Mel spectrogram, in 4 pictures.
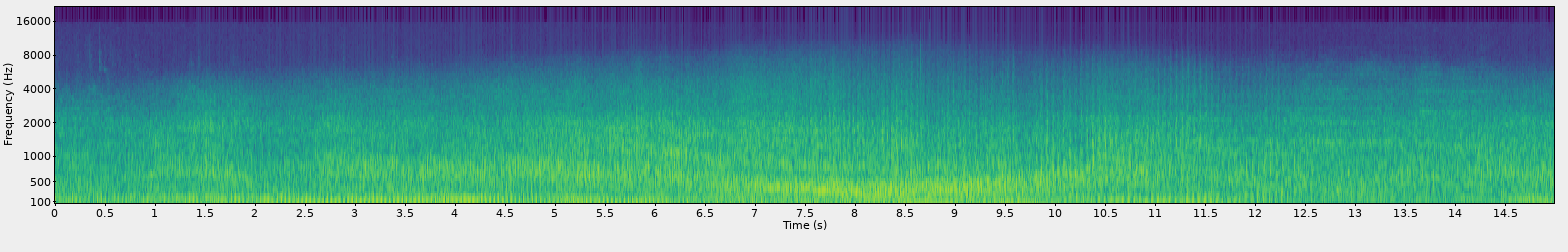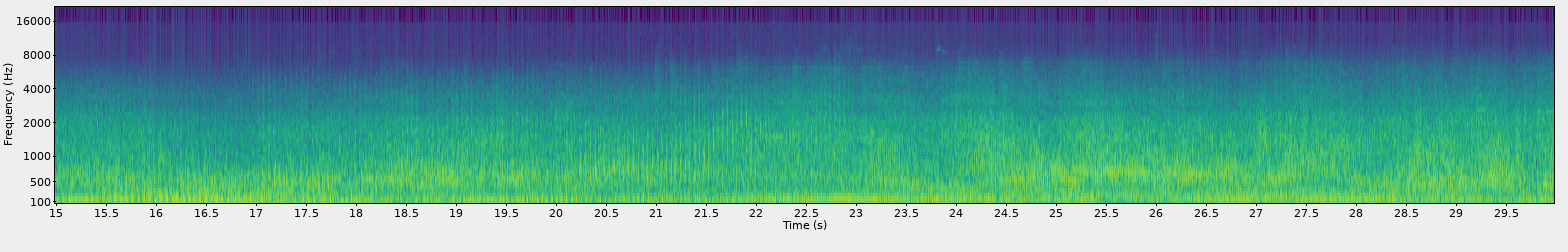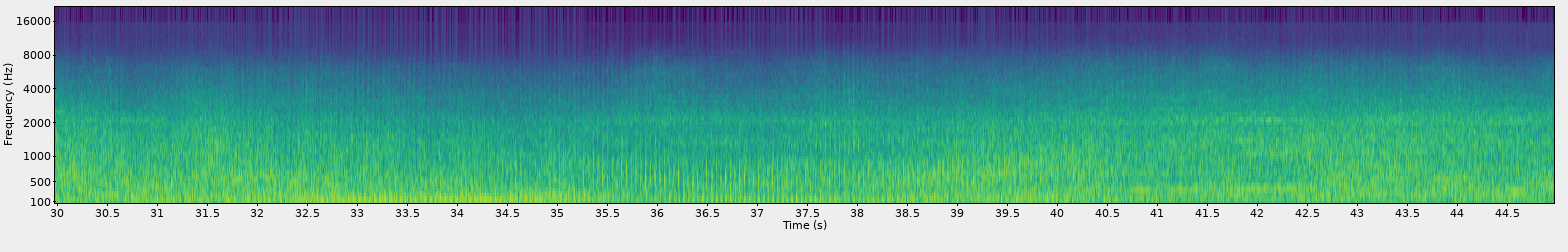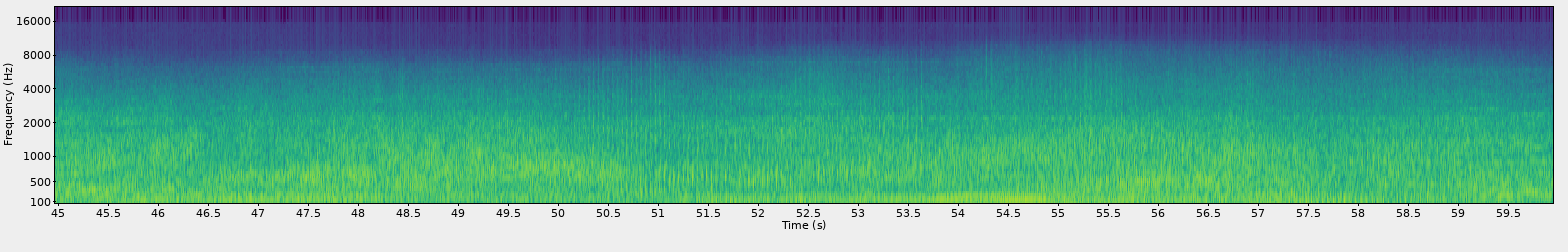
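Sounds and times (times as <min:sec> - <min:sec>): helicopter flying low: 0:00.0 - 0:59.9.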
